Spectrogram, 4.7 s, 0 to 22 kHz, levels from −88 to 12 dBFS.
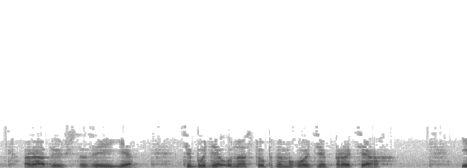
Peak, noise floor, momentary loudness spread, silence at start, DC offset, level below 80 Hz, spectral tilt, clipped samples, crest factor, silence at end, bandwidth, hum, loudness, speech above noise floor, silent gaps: -6 dBFS; -43 dBFS; 7 LU; 0.1 s; under 0.1%; -58 dBFS; -5 dB/octave; under 0.1%; 14 dB; 0 s; 5.6 kHz; none; -20 LUFS; 24 dB; none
